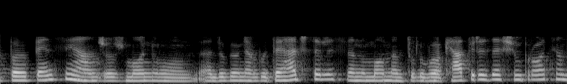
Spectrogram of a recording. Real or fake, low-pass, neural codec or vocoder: fake; 3.6 kHz; codec, 16 kHz, about 1 kbps, DyCAST, with the encoder's durations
